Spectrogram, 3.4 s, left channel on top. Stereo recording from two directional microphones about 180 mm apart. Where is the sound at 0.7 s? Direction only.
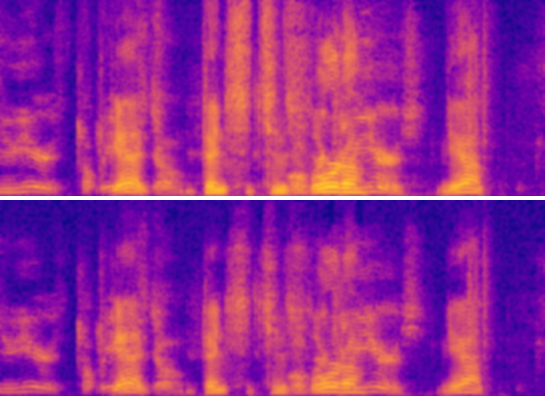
40° left (ahead or behind).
